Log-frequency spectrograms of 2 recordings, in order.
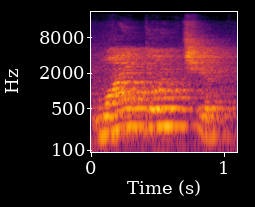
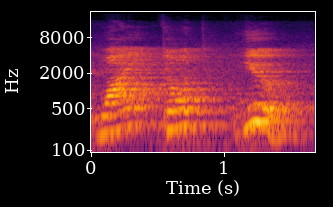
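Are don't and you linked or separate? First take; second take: linked; separate. First: Don't and you are blended into one sound. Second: Don't and you are said as separate words. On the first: "대부분 들으실 때는 Why don't you? 이렇게 발음이 들린다" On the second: "내가 말할 때는 Why don't you? 하셔도 상관없지만"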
